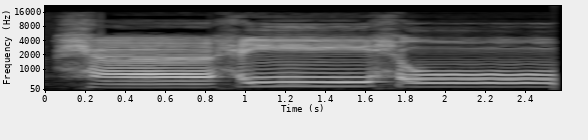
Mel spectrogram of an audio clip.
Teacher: Kalau ha kecil tengah tenggorokan dilafalkan tepat dari tengah tenggorokan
